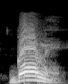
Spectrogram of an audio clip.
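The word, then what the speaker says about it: gourmet: যাবে কাজে আসবে না গমে next word G ও ইউ আর এম ই টি টি এর উচ্চারণ হয় না গমে ওকে গমে এই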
